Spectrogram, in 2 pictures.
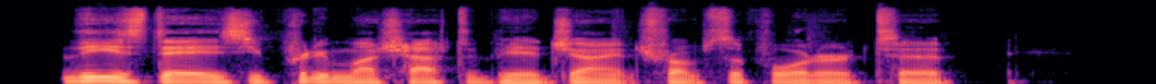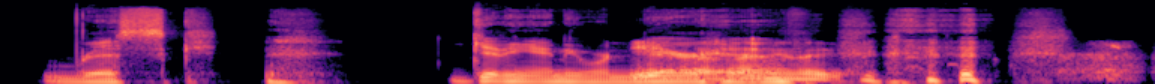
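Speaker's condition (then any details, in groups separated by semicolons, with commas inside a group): No condition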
